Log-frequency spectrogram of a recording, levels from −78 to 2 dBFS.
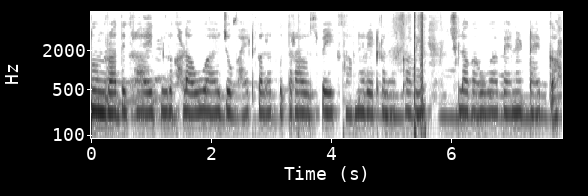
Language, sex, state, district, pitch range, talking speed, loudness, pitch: Hindi, female, Bihar, Bhagalpur, 220-230 Hz, 230 wpm, -26 LUFS, 225 Hz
